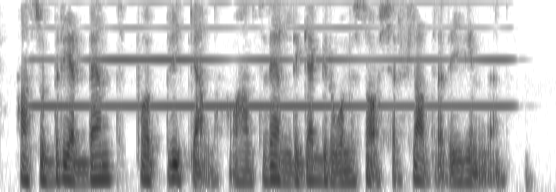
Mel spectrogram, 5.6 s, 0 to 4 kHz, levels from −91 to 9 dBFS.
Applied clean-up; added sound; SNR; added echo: none; Wind instrument, woodwind instrument; 12 dB; none.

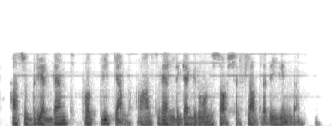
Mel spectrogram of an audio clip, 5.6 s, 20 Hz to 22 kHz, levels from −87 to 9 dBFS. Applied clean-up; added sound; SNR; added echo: neural separator model SepFormer DNS4.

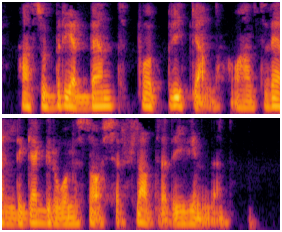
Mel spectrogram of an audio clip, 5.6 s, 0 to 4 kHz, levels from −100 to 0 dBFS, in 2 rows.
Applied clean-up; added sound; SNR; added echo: none; none; none; none.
